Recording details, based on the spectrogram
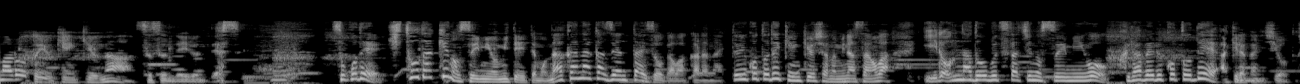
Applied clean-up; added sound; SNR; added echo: classical method Wiener filter.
